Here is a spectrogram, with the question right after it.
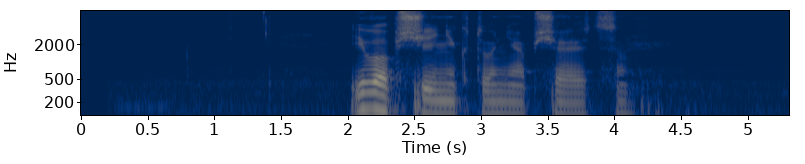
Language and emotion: Russian, sad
